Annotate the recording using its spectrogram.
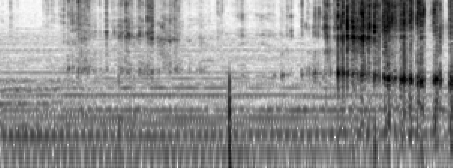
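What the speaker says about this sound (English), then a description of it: "Not exactly the sound of crunching ice, but it's close enough." A crunch sound effect stands in for crunching ice, a short burst of gritty, crackling crunches that swells loudly near the end after a quieter stretch of faint rustling.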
